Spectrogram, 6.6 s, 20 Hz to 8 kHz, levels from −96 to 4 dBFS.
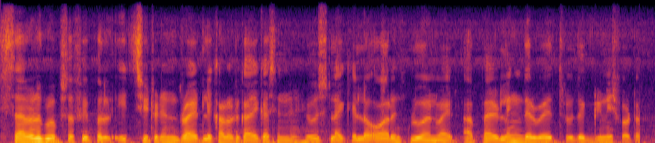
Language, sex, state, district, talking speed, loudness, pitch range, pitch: English, male, Arunachal Pradesh, Lower Dibang Valley, 230 wpm, -18 LUFS, 120-135 Hz, 125 Hz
